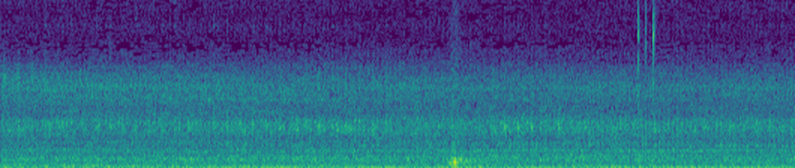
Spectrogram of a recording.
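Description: A diesel tractor engine idles with a steady, rattling chug.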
